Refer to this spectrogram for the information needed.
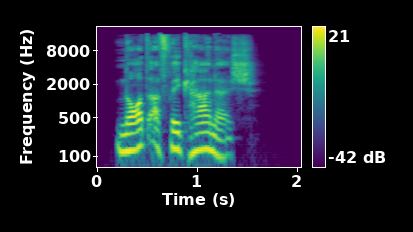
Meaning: North African
- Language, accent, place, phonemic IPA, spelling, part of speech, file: German, Germany, Berlin, /ˌnɔʁtʔafʁiˈkaːnɪʃ/, nordafrikanisch, adjective, De-nordafrikanisch.ogg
